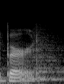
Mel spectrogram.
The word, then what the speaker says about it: Byrd: And of course, like I said, if you are listening or watching me, you can go to Bird on any social media platform. And I should spell that out cuz if you're not watching me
